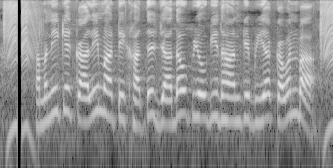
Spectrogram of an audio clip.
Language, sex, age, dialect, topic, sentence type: Bhojpuri, male, 18-24, Western, agriculture, question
